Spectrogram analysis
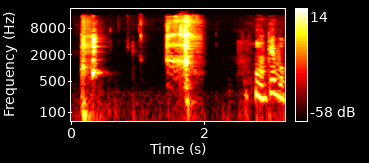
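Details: Imitated cough and sneeze: a few short, deliberate coughs and a sneeze-like burst, followed by a child's voice copying them after the mother; playful imitation, not illness.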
